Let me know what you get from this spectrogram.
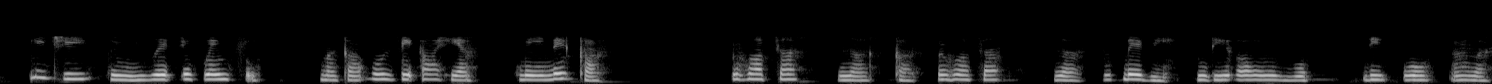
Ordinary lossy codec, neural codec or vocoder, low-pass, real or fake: none; codec, 24 kHz, 1 kbps, SNAC; 3.6 kHz; fake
